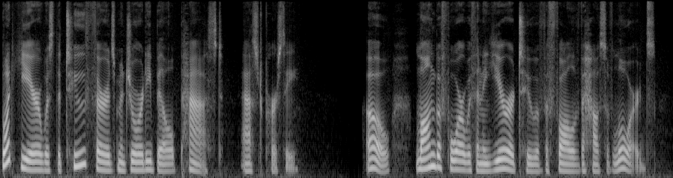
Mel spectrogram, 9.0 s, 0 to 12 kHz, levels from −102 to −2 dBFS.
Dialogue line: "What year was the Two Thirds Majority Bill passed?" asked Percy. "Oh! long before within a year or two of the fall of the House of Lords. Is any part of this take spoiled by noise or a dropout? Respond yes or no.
no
